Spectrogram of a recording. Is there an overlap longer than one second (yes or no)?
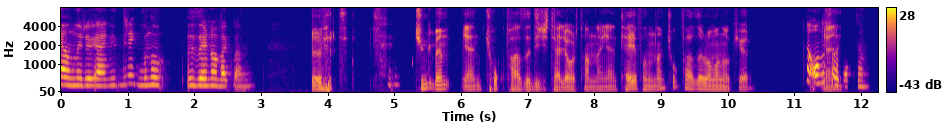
no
